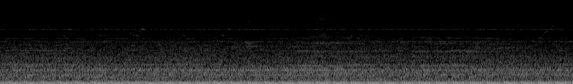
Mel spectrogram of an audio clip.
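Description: Steady low rumble and hum of a passenger train hauled by a WDP-4 diesel locomotive, heard from aboard.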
